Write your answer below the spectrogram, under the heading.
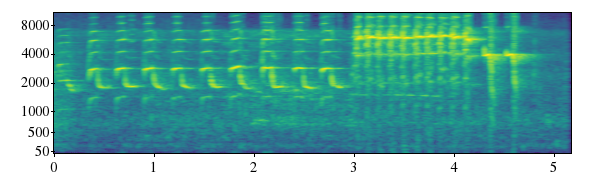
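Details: Nias hill myna in lively full song of the 'gacor full isian' style: a loud run of clear whistled notes, each falling and repeated about four times a second, then shifting to high, sharp, buzzy rapid notes near the end.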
